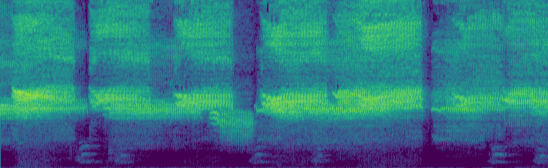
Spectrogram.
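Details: Nestling Oriental magpie-robins keep up an almost unbroken, loud, high hissing chorus of long rasping calls with only tiny gaps.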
